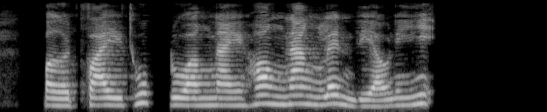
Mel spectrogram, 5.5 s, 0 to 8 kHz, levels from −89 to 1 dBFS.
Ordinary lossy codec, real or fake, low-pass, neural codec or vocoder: AAC, 32 kbps; real; 7.2 kHz; none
